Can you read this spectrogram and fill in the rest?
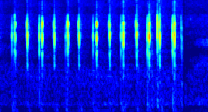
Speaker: When that small electric motor becomes weak, it does not have enough strength to turn the gear, so it can cause it to start clicking. You hear that noise right there? That is a clicking noise or tapping noise.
